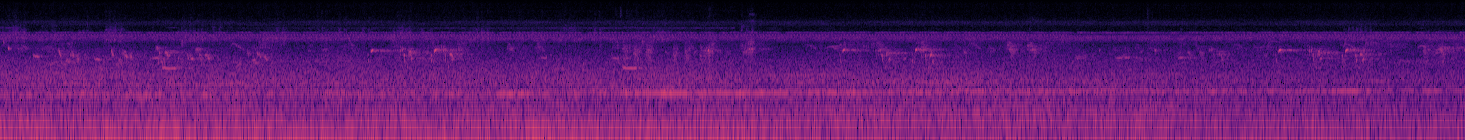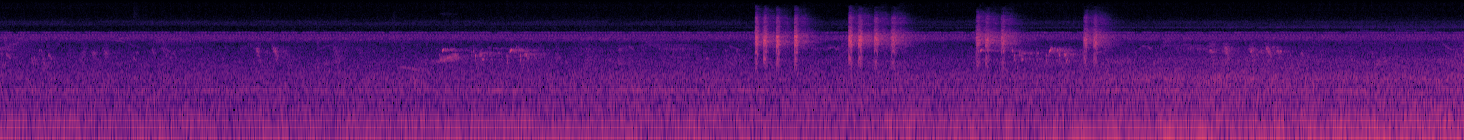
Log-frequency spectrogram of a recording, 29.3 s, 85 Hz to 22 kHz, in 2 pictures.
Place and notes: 桃米里, Puli Township, Nantou County - Birds singing
In the stream, Traffic Sound, Birds singing
Zoom H2n MS+XY
Puli Township, Nantou County, Taiwan, October 2015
